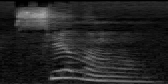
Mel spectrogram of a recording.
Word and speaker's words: сенің: И да, ударение, конечно, по идее должно стоять на последнем слоге, но так как буква «у», то есть палочка с точкой, произносится очень коротко, то ударение перескакивает на слог вперед. Вот такая вот магия.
